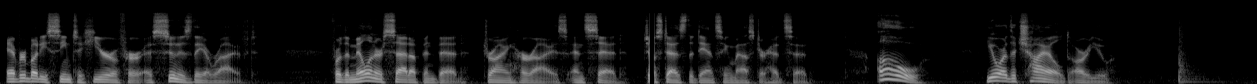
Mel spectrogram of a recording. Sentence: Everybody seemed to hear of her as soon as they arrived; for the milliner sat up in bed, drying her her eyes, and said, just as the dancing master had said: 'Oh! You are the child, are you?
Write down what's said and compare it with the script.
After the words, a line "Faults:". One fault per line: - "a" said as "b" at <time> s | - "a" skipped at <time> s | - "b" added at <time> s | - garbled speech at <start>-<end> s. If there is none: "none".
Everybody seemed to hear of her as soon as they arrived; for the milliner sat up in bed, drying her eyes, and said, just as the dancing master had said: 'Oh! You are the child, are you?
Faults:
- "her" skipped at 5.3 s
